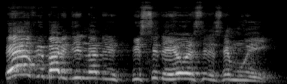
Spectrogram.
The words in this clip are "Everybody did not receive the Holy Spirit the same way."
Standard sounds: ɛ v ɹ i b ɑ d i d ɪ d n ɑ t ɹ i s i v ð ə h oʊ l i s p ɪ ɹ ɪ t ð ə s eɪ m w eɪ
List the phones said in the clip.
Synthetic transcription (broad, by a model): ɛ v ɹ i b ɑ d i d ɪ d n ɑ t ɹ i s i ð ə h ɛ w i s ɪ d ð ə s eɪ m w eɪ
